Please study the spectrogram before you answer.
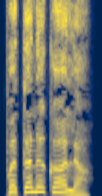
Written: ಪತನಕಾಲ

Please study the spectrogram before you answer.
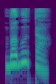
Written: ಭಕ್ತ

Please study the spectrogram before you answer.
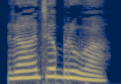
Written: ರಾಜಬ್ರುವ

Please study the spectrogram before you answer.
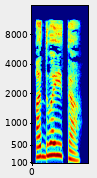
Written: ಆಧಿವ್ಯಾಧಿ

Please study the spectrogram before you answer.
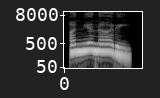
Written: ಅನ್ಯನಾರಿ

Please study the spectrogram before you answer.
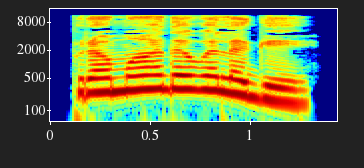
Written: ಪ್ರಮಾದವಲಗೆ

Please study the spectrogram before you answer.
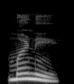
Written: ಮನ

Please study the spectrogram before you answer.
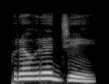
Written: ಪ್ರವ್ರಾಜ್ಯ

